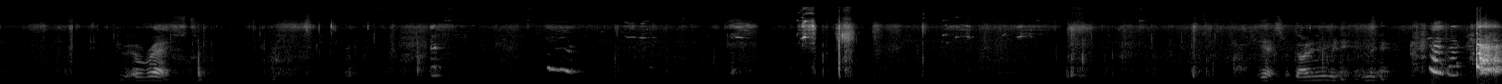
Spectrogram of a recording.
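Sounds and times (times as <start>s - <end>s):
dog whining: 4.2s - 4.7s, 5.4s - 8.6s, 9.4s - 10.5s, 14.1s - 15.0s.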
